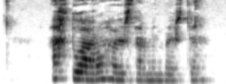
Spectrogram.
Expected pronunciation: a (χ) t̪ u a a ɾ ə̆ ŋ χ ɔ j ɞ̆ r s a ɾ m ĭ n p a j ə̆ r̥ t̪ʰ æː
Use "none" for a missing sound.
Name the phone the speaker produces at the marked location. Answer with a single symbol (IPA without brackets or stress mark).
χ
